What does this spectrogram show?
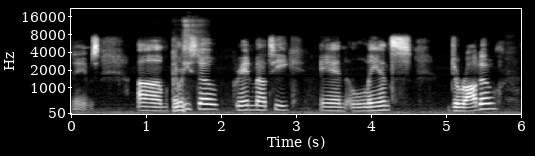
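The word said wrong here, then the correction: Gran Metalik: Grand Metalik and yep.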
